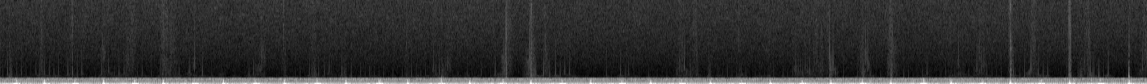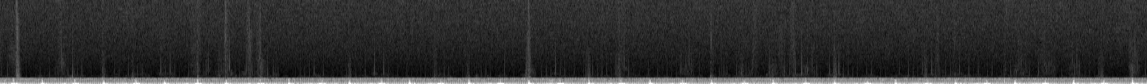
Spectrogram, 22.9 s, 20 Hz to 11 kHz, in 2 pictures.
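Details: Person's own heart sounds recorded after eating, sound quality enhanced: steady low heart thumps at about 100 beats per minute over a constant low hum.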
